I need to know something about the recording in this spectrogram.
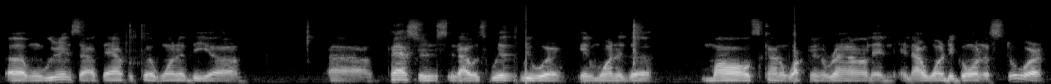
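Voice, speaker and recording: Deep, flat-voiced American pastor. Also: male voice, highs cut off, a little hiss or hum. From United States. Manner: halting, many restarts and fillers. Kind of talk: casual interview conversation.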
